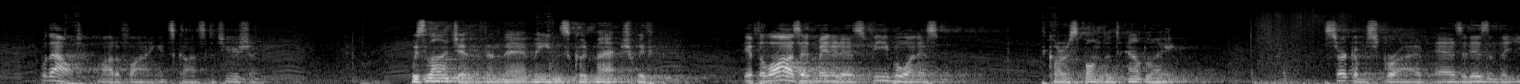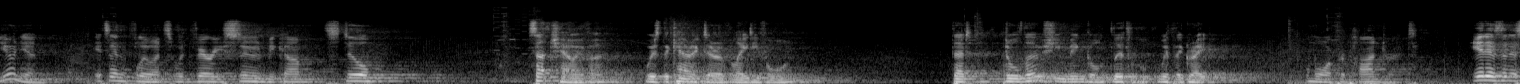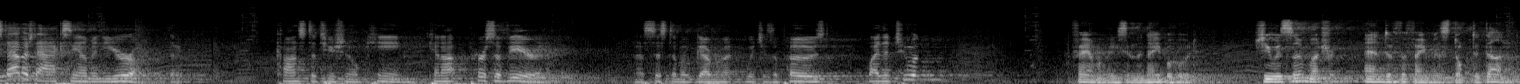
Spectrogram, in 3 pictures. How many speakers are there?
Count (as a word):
two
